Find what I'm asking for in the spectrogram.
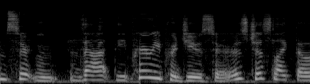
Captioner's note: speaking French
